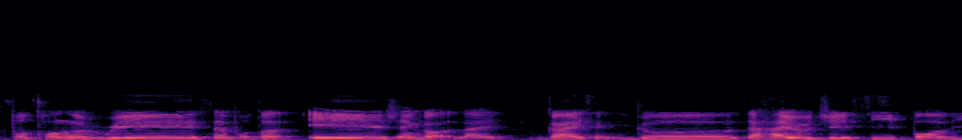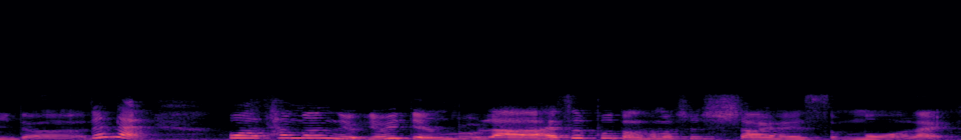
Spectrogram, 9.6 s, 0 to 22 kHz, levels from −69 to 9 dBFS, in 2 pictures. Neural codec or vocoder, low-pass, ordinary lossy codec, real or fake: none; 7.2 kHz; none; real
